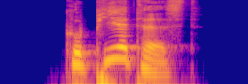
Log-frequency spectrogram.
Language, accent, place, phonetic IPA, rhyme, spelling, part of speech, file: German, Germany, Berlin, [kuˈpiːɐ̯təst], -iːɐ̯təst, kupiertest, verb, De-kupiertest.ogg
- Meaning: inflection of kupieren: 1. second-person singular preterite 2. second-person singular subjunctive II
